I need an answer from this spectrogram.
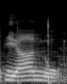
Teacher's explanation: For a Brazilian in Portugal, when the word ends with O, sometimes we pronounce as U, so piano. The P pronunciation in Spanish is a little bit more stronger, maybe.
